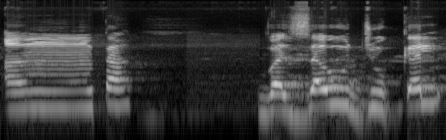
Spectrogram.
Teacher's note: اخفا کا، نون کو آپ چھپا رہے ہیں ناک میں، انت وزوجک نون مشدد کے اوپر غنہ آئے گا، ایک الف کے برابر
